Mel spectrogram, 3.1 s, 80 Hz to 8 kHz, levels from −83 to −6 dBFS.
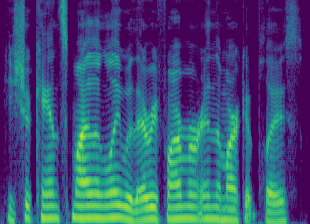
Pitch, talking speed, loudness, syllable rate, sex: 150 Hz, 215 wpm, -19 LUFS, 6.1 syllables/s, male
